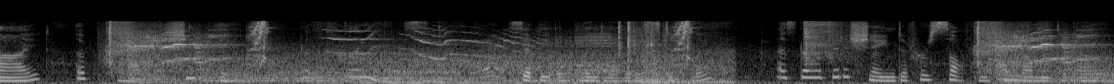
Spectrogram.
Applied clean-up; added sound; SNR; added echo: none; Door + Cutlery, silverware; -2 dB; none.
